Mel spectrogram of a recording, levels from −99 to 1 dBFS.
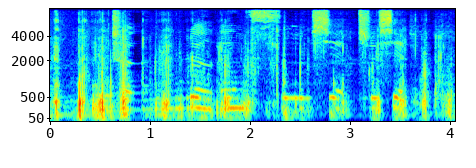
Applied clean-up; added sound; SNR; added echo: neural mask model RNNoise.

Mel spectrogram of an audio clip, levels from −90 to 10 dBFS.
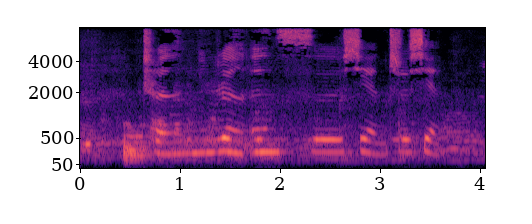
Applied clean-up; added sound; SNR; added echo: none; none; none; none.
